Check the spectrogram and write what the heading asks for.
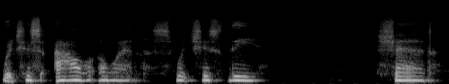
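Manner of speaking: meditation guidance in spaced phrases, long pauses; guided meditation. Real, not acted. Teacher bringing listeners' attention gently to the breathing, guided meditation. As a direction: leave silence between phrases as you guide.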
